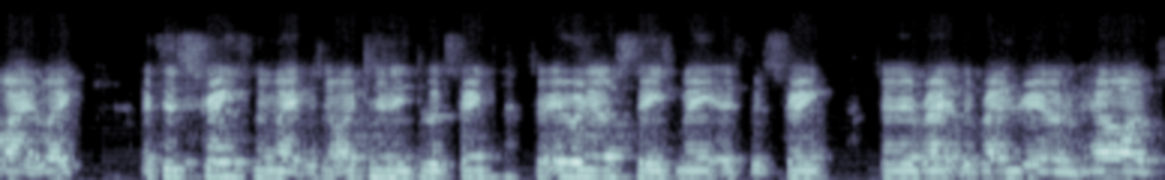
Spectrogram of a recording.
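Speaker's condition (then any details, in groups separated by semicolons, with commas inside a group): Acquired brain injury; acquired, not hereditary; speech gradually improving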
